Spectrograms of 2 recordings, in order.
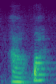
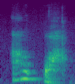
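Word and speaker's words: akwa: Aqua is going down. Aqua means egg. Aqua is going up. Aqua means clothes.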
